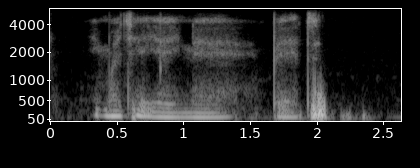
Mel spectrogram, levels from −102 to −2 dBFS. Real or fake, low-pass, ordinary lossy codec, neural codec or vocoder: real; 5.4 kHz; Opus, 24 kbps; none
